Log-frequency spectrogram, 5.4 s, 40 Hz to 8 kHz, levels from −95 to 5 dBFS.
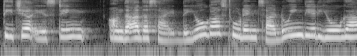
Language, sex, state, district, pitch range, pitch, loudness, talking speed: English, female, Maharashtra, Mumbai Suburban, 215-275 Hz, 235 Hz, -16 LUFS, 155 wpm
